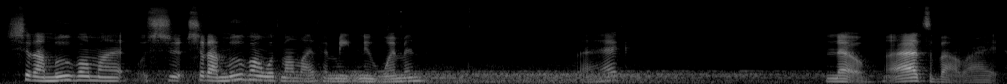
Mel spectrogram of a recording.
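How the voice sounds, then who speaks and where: A woman with a low voice talks slowly and quietly over a late-night game stream. She spells out letters one by one in a hushed tone. A steady noise hisses behind her.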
